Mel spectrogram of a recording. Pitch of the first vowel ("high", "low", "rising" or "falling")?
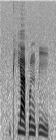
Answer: falling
